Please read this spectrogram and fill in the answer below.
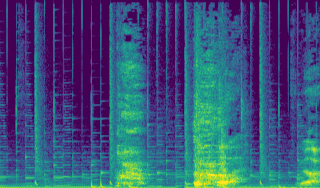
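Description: A man coughing and clearing his throat in two harsh bursts, about a second and a half and two and a half seconds in, the second louder, after swallowing a milk and relish mixture. Background music with a steady electronic beat runs underneath.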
